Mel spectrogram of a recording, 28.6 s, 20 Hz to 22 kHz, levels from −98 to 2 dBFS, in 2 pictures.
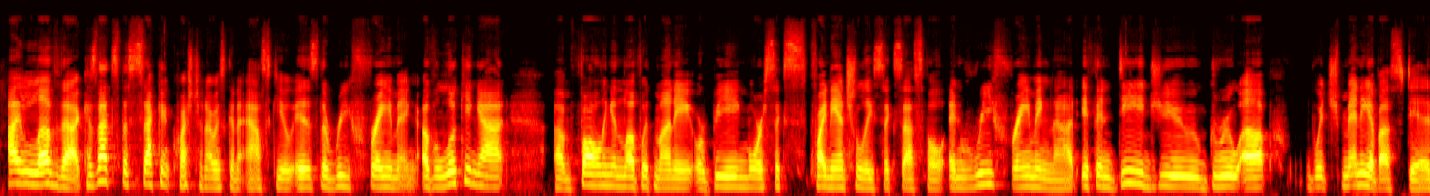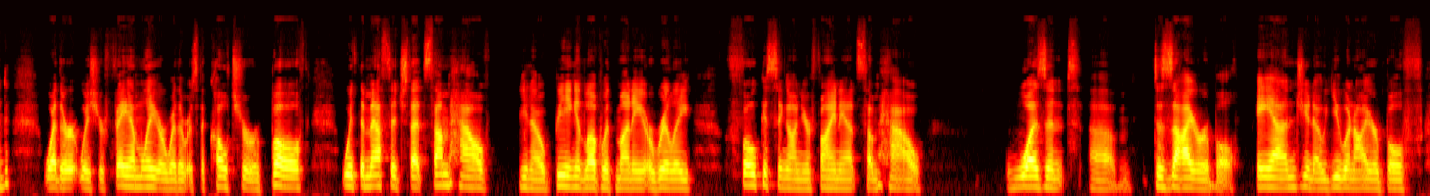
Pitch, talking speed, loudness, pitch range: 165 Hz, 185 wpm, -23 LUFS, 155-180 Hz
